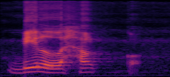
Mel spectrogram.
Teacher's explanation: Karena qaf ini ada qalqalahnya, ditekan kemudian dipantulkan.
